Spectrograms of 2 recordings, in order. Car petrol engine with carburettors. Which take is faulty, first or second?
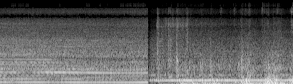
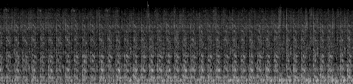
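second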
